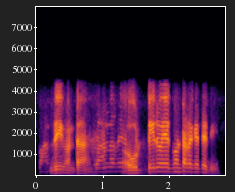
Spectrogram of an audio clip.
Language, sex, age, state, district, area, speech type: Odia, male, 45-60, Odisha, Nuapada, urban, conversation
